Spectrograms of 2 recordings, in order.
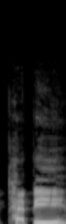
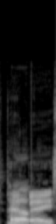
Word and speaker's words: Pepe: So it's technically Pepe, but everybody says Pepe, so I'm just like, yeah, whatever.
